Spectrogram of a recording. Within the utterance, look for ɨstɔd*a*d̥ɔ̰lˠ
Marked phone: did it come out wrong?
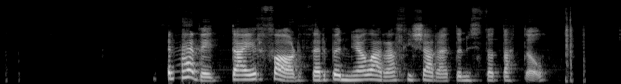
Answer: no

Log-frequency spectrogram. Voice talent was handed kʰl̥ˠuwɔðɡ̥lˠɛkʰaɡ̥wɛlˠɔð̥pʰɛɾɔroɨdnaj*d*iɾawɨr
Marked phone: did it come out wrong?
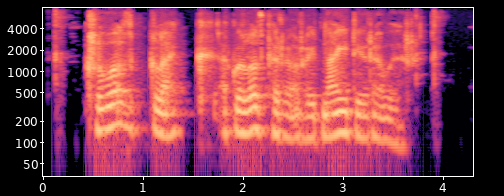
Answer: no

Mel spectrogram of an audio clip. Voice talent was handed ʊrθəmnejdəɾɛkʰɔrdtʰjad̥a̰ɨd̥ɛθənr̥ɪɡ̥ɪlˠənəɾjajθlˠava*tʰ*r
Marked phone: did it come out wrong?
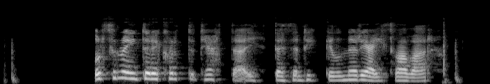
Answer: yes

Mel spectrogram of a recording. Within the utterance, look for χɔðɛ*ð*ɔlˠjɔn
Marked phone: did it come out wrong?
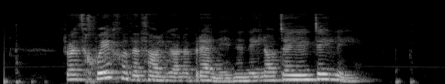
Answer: yes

